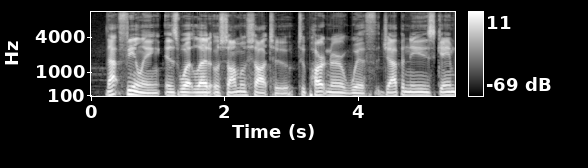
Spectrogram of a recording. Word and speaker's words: Osamu Sato: for it um the young man's name is Osamu sat so I know what it is I'm sorry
